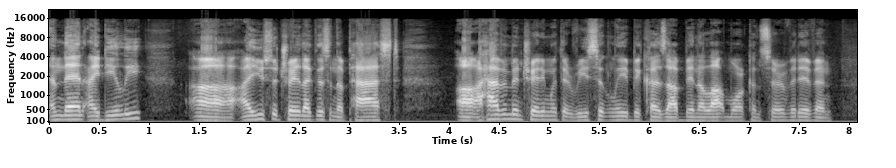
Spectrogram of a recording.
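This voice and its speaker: A man with a bright, sharp tone speaks at a fairly quick pace. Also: medium pitch for a man. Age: 20s. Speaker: penny stock trader and educator. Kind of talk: webinar presentation. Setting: online webinar. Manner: fast.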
